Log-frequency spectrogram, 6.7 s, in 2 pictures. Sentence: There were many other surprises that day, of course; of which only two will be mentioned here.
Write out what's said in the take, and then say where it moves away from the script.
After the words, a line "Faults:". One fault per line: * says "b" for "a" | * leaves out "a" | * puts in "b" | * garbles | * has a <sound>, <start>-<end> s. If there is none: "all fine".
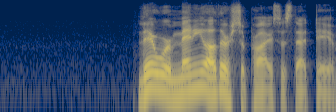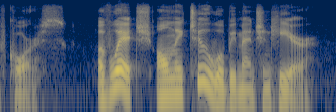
There were many other surprises that day, of course; of which only two will be mentioned here.
Faults:
all fine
